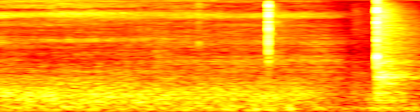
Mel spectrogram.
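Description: Quiet room tone with a faint steady hiss, broken by a small sharp click about one and a half seconds in and a louder short click just before the end.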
